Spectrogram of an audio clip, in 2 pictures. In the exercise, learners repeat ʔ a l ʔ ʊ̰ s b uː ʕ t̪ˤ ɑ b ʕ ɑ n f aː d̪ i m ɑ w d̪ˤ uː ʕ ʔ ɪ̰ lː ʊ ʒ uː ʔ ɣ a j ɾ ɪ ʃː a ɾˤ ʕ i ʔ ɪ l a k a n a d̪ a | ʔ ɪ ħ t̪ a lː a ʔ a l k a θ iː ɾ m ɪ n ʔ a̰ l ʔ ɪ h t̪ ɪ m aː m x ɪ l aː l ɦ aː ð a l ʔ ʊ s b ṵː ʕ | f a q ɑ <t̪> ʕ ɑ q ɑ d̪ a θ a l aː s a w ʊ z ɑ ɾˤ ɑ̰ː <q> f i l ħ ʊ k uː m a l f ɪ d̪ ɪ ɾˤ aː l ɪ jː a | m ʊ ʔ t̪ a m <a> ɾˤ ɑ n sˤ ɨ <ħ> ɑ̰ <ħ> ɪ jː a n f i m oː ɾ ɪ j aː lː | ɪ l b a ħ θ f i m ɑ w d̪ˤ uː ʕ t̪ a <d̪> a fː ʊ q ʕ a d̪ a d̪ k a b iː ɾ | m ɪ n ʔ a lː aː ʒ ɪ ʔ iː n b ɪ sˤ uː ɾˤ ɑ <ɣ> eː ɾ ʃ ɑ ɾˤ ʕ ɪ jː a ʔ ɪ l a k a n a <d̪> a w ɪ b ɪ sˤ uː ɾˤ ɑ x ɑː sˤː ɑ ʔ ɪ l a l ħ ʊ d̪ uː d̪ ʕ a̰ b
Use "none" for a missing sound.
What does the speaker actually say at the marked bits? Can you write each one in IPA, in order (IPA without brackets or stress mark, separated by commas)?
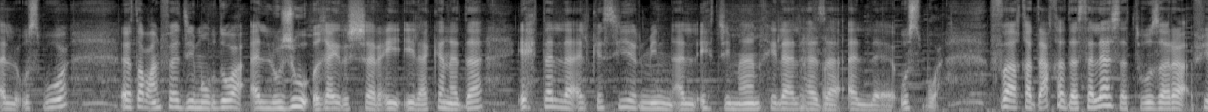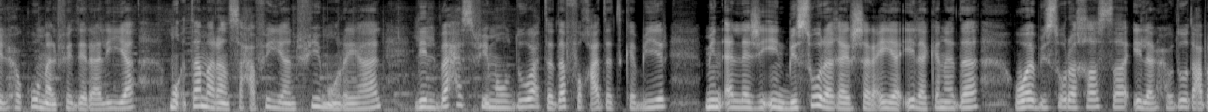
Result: d̪, ʔ, ɑ, ħ, f, d̪, ɣ, d̪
